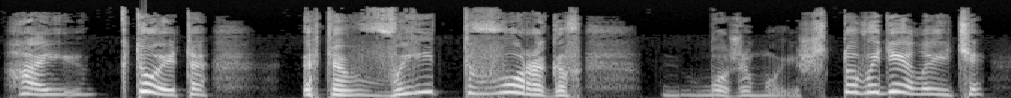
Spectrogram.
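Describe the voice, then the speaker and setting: A flighty society lady, put on by a male narrator, chatters in a high, leaping voice, gushing and breathless. The voice is gravelly underneath and dry, read in audiobook style. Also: lively intonation, slow pace, darkish tone, no room sound, exaggerated voice. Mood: frightened, pleading. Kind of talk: audiobook character reading.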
